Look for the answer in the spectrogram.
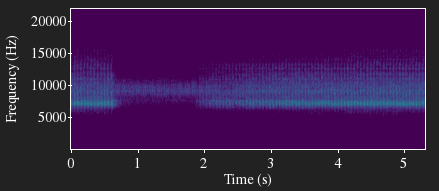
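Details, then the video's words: High, sizzling grasshopper chirr that suddenly softens to a quiet hiss for over a second, then gradually swells back into loud, regularly pulsed buzzing; nothing else is audible. "Grass Hopper Sounds"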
